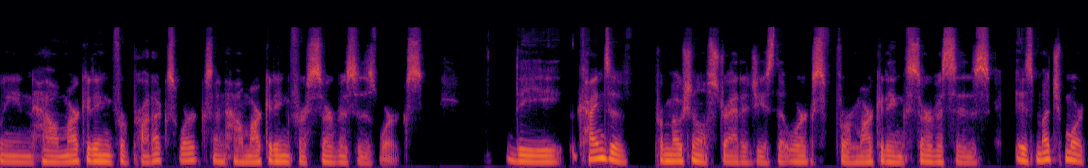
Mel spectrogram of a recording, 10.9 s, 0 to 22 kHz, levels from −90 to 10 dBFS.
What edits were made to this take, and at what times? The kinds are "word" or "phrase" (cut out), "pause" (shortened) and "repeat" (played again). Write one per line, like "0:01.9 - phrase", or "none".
none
